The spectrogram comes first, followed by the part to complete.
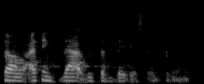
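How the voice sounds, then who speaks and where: A woman's voice: lowish voice, fairly even intonation, quick pace, slightly rough, muffled recording. Woman, twenties, from Michigan, casual chat, chatty, filler-heavy. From Michigan, US Midwest. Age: 20s.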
